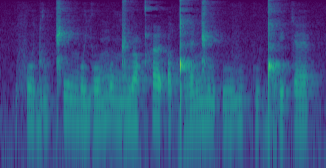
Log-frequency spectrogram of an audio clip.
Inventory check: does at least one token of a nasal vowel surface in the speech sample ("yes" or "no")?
no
